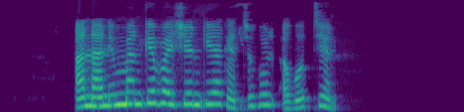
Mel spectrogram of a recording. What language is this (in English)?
Kalenjin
